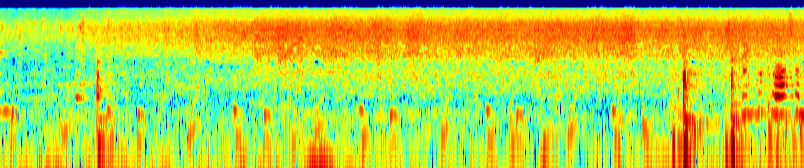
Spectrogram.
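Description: Shredded boiled chicken sizzling in a frying pan of melted butter and fried ginger-garlic paste. The sizzle grows louder about two and a half seconds in as the chicken hits the hot butter, and a spatula stirs it with a few knocks against the pan.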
